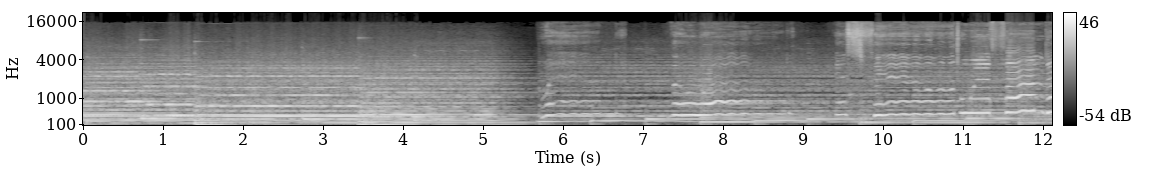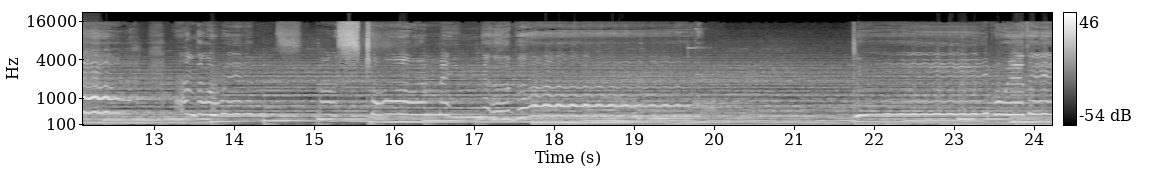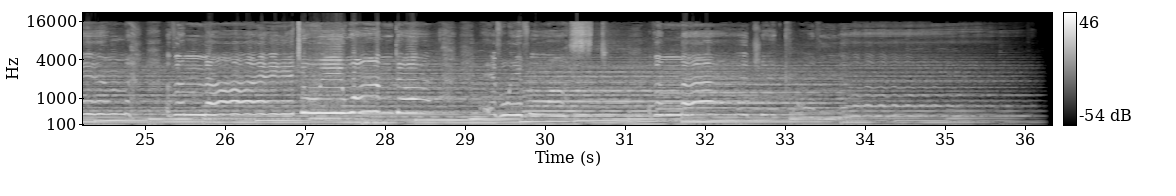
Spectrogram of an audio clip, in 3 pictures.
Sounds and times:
Music: 0.0 - 36.3.

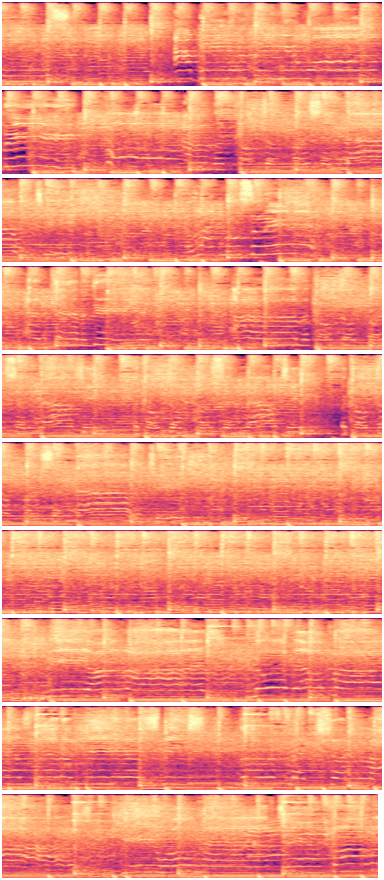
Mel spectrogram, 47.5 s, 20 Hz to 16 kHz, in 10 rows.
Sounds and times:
Progressive rock: 0.0 - 47.4.

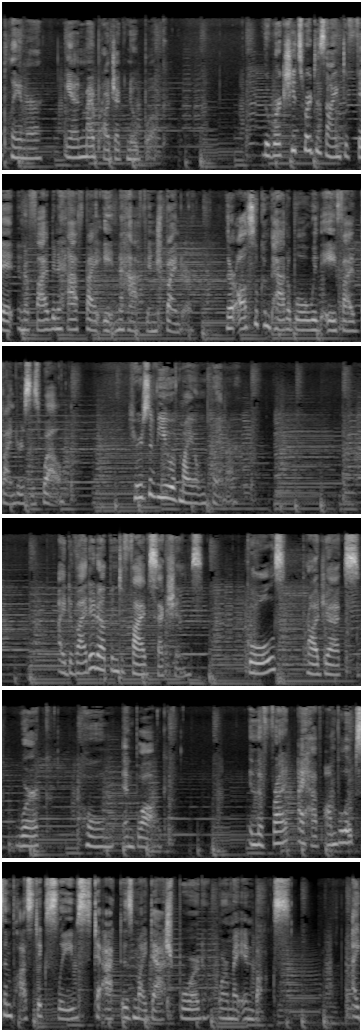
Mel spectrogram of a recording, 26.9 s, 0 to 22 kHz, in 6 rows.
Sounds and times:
Speech: 0.0 - 2.1, 3.3 - 9.8, 10.6 - 12.0, 14.2 - 16.0, 16.6 - 20.1, 21.0 - 26.1
Music: 0.0 - 26.9.

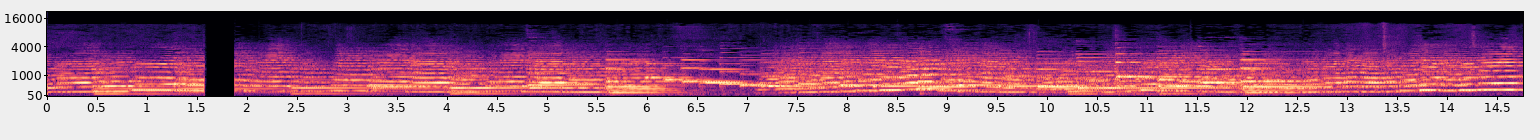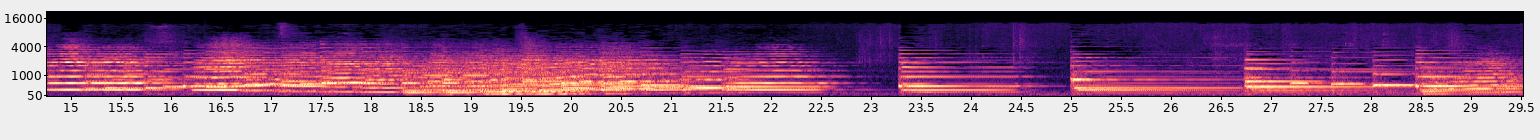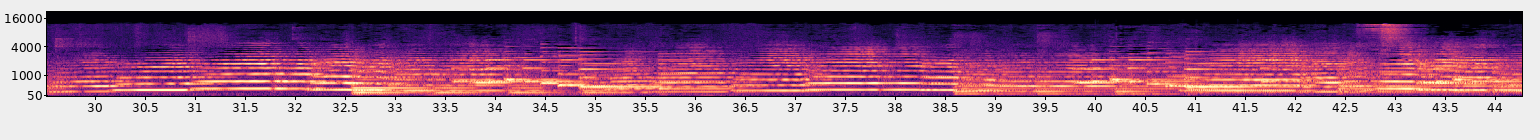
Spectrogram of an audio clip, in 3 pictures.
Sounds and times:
French horn: 0.0 - 44.2
Piano: 0.0 - 44.2.

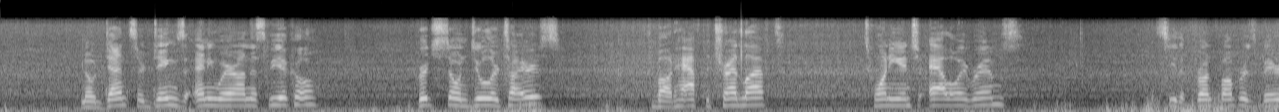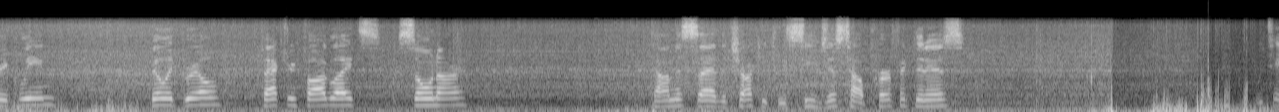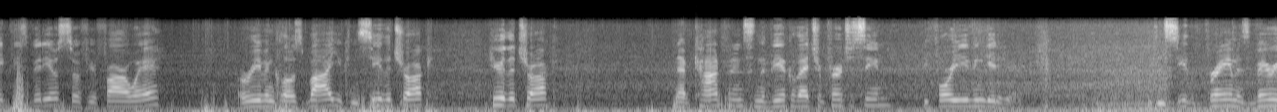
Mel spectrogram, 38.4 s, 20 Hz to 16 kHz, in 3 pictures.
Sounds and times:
Truck: 0.0 - 38.3
Speech: 0.8 - 3.2, 4.2 - 5.6, 6.5 - 7.9, 8.6 - 10.2, 11.6 - 13.4, 14.3 - 17.5, 19.3 - 22.4, 25.4 - 27.2, 28.0 - 31.2, 32.3 - 35.9, 37.1 - 38.3.

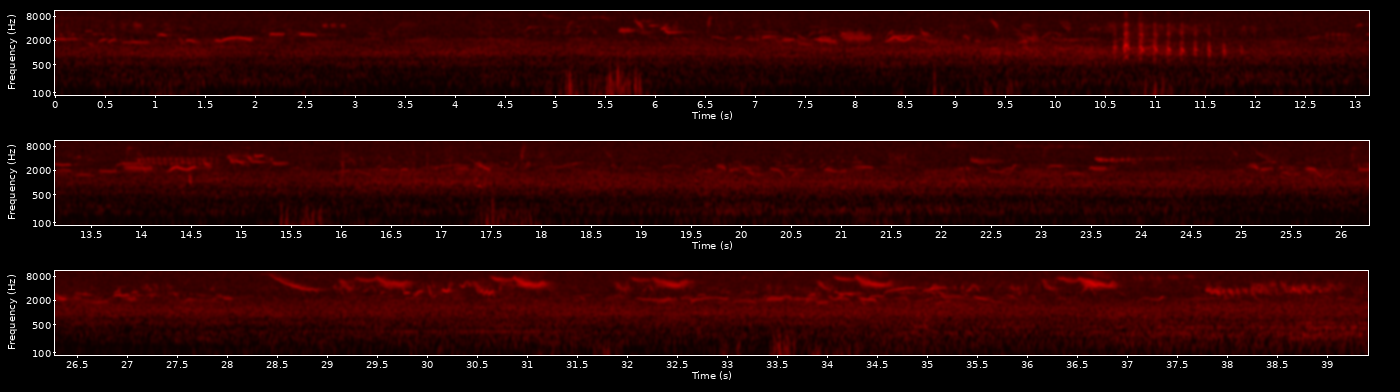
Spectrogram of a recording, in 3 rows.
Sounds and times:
Cluck: 10.6 - 11.8.

